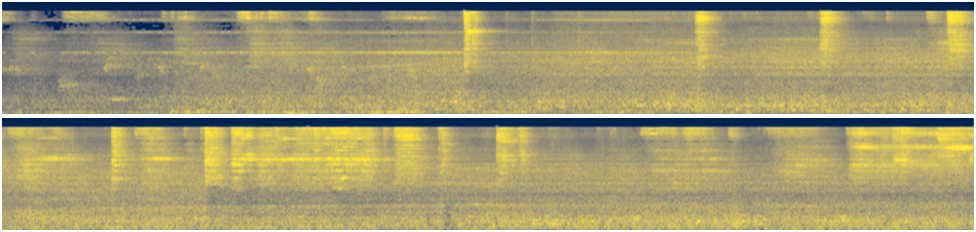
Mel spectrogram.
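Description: Double-deck commuter trains moving through an underground station, a loud rolling rumble with repeated high wheel squeal and screech. It builds over the first few seconds and stays loud.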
